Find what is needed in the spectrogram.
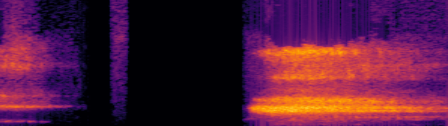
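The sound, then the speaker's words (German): A breath drawn in through an open mouth: a brief airy breath, a pause, then one long, loud, hissing inhale. “Atmen, am besten mit offenem Mund, einatmen”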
